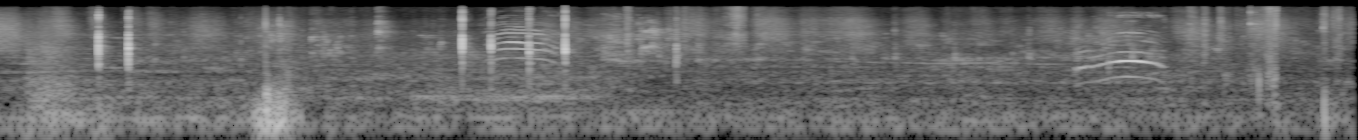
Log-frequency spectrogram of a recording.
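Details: Kitten meows: a cluster of short, bending meows in the middle, then a louder drawn-out meow near the end, with a dull thump and scattered clicks around them.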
